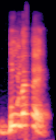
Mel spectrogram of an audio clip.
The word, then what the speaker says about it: Boule: The Boule is an acronym for Sigma Pi Phi, demons, and pronounced Boule.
